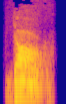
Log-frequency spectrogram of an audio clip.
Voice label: "dog", phonetic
